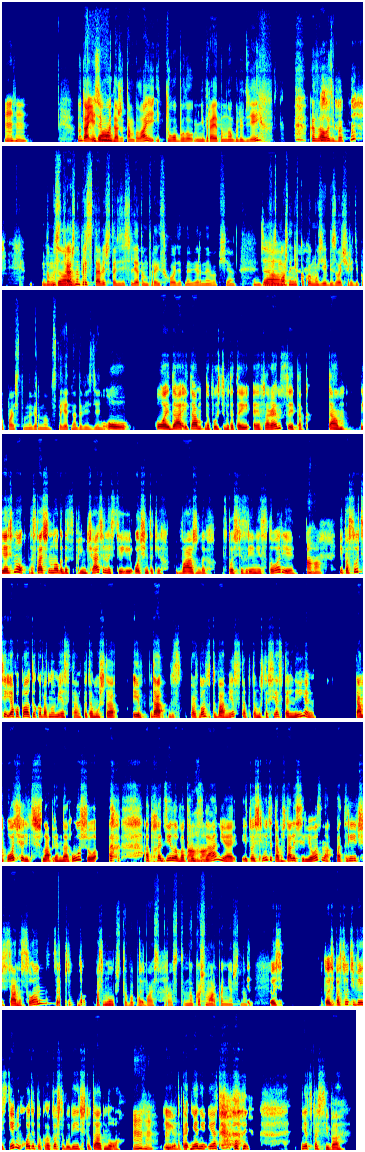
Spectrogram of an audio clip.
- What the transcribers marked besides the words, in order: chuckle; laugh; chuckle; chuckle
- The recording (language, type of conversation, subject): Russian, unstructured, Что вас больше всего раздражает в туристах?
